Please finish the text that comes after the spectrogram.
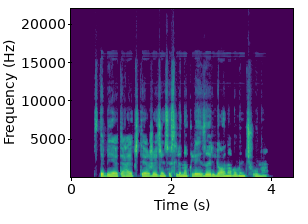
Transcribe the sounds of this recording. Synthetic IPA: sʲt̪ʲɛbʲeːjoːt̪ʲɛɑɪkʃʲt̪ʲejɛʒɐɪd͡ʒʲɛnʲsʲʊsʲlʲɪnɐklʲɛɪzɐɪɾʲjɔːnɐʋɐlˠɐnʲt͡ʃʲuːnɐ

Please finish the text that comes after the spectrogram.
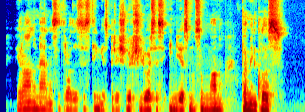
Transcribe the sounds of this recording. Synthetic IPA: ɪɾɑːnoːmʲæːnɐsɐt̪ɾoːd̪oːsʲɪsʲt̪ʲɪŋʲɡʲɛspʲɾʲiɛʃjuːɪɾʲʃʲɛlʲuɔsʲɛsɪnʲd̪ʲɪjoːsmʊsʊlˠmɑːnu | pɐmʲɪŋklˠʊs

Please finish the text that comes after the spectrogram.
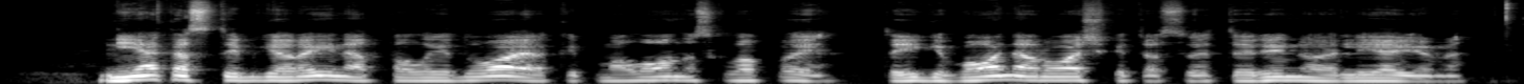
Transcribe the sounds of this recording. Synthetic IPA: nʲiɛkɐst̪ɐɪpɡʲɛɾɐɪnʲɛt̪̚pɐlˠɐɪd̪uɔjɛkɐɪpmɐlˠoːnʊsklˠɐpɐɪ | t̪ɐɪɡʲɪboːnʲɛɾuɔʃʲkʲɪt̪ʲɛsʊʋʲɛt̪ʲɛɾʲɪnʲʊɐlʲiɛjʊmʲɪ

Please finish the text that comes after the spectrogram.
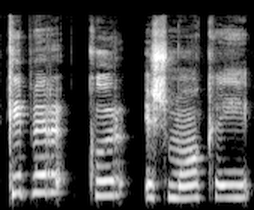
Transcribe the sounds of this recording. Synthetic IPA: kɐɪpɪɾkʊɾɪʃmoːkɐɪ

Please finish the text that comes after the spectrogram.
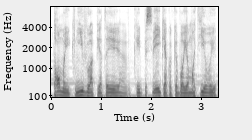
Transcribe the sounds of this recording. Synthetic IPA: t̪oːmɐɪknʲiːɡʊɐpʲiɛt̪ɐɪkɐɪpjɪsʲʋʲɛɪkʲɛkoːkʲiɛbʊʋojiɛmoːt̪ʲiːʋɐɪ

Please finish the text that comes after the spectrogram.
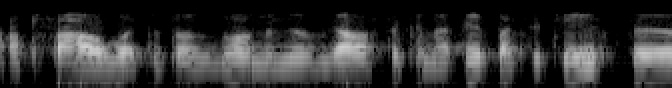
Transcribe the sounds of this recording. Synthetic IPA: ɐ̰psɐʊɡoːt̪ʲɪt̪usd̪uɔmʲɛnʲɪsɡɐlˠsɑkʲiːmɛkɐɪppɐsʲɪkʲɛɪsʲt̪ʲɪ

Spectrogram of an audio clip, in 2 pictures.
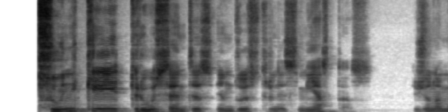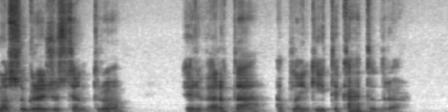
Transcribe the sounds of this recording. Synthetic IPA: sʊnʲkʲɛɪt̪ʲɾʲuːsʲɛnʲt̪ʲɪsɪnd̪ʊsʲt̪ʲɾʲɪnʲɪsmʲiɛst̪ɐs | ʒʲɪnoːmɐsʊɡɾɐʒʲʊsʲɛnt̪ɾʊ | ɪɾʋʲɛɾt̪ɐɐplˠɐŋʲkʲiːt̪ʲɪkɑːt̪ʲɛd̪ɾɑ̰

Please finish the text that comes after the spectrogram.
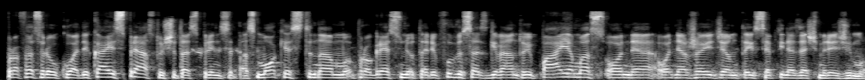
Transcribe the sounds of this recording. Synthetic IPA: pɾoːfʲɛsoːɾʲɛʊkuɔd̪ʲɪkɑːɪsʲpʲɾʲæːst̪ʊʃʲɪt̪ɐspʲɾʲɪnʲt̪sʲɪpɐsmoːkʲɛsʲt̪ʲɪnɐmpɾoːɡɾʲæːsʲɪnʲut̪ɐɾʲɪfuʋʲɪsɐsɡʲiʋʲɛnt̪oːjupɑːjɛmɐsoːnʲɛo̰ːnʲɛʒɐɪd͡ʒʲɛmt̪ɐɪsʲɛpʲtʲiːnɛzʲd̪ʲæʃʲɪmɾʲɛʒʲɪmʊ

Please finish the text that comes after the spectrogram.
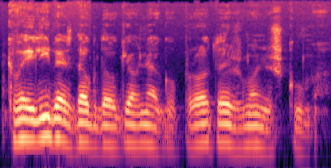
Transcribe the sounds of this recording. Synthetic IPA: kʋɐɪlʲiːbʲeːsd̪ɐʊkd̪ɐʊɡʲɛʊnʲæːɡʊpɾoːt̪oːɪɾʒmoːnʲɪʃkuːmo

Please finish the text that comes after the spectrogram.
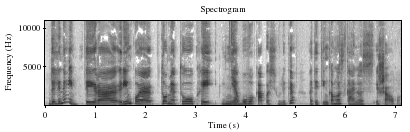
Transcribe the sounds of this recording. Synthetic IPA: d̪ɐlʲiːnɐɪt̪ɐɪiːɾɐɾʲɪŋkoːjɛt̪uɔmʲɛt̪ʊkʰɐɪnʲɛbʊʋoːkɑːpɐsʲuːlʲiːt̪ʲɪ | ɐt̪ʲɪtʲɪŋkɐmoːskɐɪnoːsɪʃɐʊɡoː

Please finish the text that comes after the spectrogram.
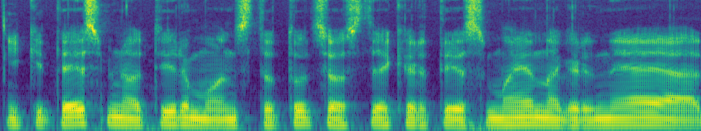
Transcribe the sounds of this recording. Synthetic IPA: ɪkʲɪt̪ʲɛɪsʲmʲɪnʲoːt̪ʲiːɾʲɪmoːɪnʲsʲt̪ʲɪt̪ʊt̪sʲɪjoːst̪ʲiɛkɪɾt̪ʲɛɪsmɐɪnɐɡɾʲɪnʲeːjɛ

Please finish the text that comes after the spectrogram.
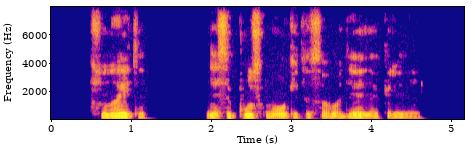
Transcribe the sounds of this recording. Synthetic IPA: sʊnɐɪt̪ʲɪ | nʲɛsʲɪpuskmoːkʲit̪ʲɪsɑ̰ʋo̰d̪ʲḛːd̪ʲɛkɾʲɪnʲɛ

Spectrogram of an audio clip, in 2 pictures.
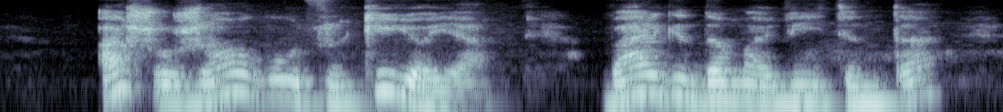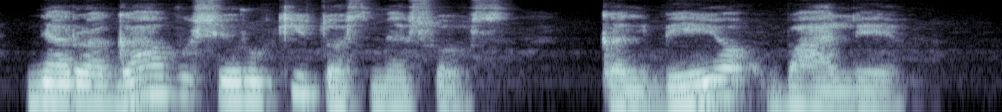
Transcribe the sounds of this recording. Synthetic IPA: ɐʃʊʒɐʊɡɔʊd̪zʊkʲɪjoːjɛ | ʋɐlʲɡʲiːd̪ɐmɐʋʲiːt̪ʲɪnt̪ɐ | nʲɛɾɐɡɑːʋʊsʲɪɾʊkʲiːt̪oːsmʲeːsʊs | kɐlʲbʲeːjoːʋɑːlʲeː

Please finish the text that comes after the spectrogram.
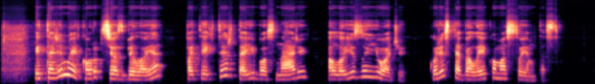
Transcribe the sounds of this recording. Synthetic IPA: it̪ɐɾʲɪmɐɪkɔɾʊp̪ʲsʲɪjoːs̬bʲɪlˠoːjɛ | pɐt̪ʲɛɪkt̪ʲɪɪɾt̪ɐɾʲiːboːsnɑːɾʲɛɪ | ɐlˠɔɪzʊjjuɔd͡ʒʲʊ̰j | kʊɾʲɪst̪ʲɛbʲɛlˠɐɪkoːmɐsːʊjɪmt̪ɐs

